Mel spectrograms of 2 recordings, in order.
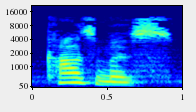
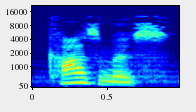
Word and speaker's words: cosmos: 声读一下 cosmos，中间发 z，后面发 s，再来一遍 cosmos，这是宇宙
